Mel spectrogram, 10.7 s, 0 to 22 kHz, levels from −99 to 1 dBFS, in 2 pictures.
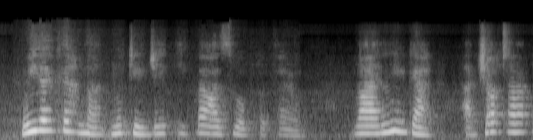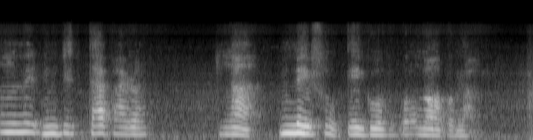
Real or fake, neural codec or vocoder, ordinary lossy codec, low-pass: fake; codec, 16 kHz in and 24 kHz out, 0.6 kbps, FocalCodec, streaming, 2048 codes; Opus, 32 kbps; 10.8 kHz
